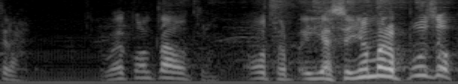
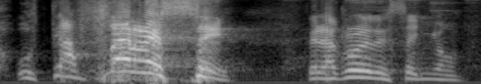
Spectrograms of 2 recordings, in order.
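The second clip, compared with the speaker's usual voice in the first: loud, slow, fervent cry; preaching shout; 13 dB louder than usual. Real, not acted. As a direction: drive it home from the pulpit. Predicador exhorta a los hermanos. (grito de predicador, lento y fuerte)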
